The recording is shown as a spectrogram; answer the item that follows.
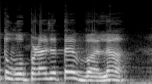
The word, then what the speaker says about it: وَلَا: اگر سادہ لام ہو تو وہ پڑھا جاتا ہے وَلا. یہ بھی اکثر لوگ سادہ وَلا پڑھ لیتے ہیں. الف مدہ کے ساتھ لام ہے تو ہم اس کو پڑھیں گے وَلَا تَجْعَلُوا.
